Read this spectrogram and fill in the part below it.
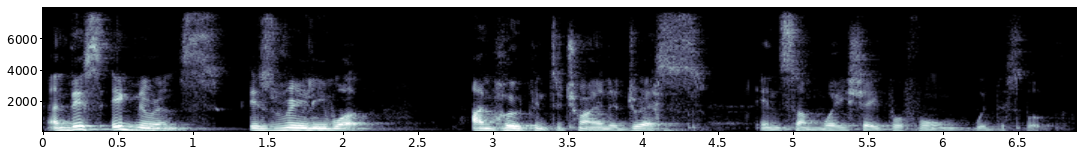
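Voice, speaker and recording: A man with a croaky, strained voice speaks to an audience at a book launch, then reads an excerpt, earnest and reflective, with the odd cough. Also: mid-range voice, moderate pace, warm tone, highs cut off. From United Kingdom. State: croaky voice, recovering from losing it. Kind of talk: talk and reading from his book. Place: hall at a gathering, in front of an audience. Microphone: handheld microphone.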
